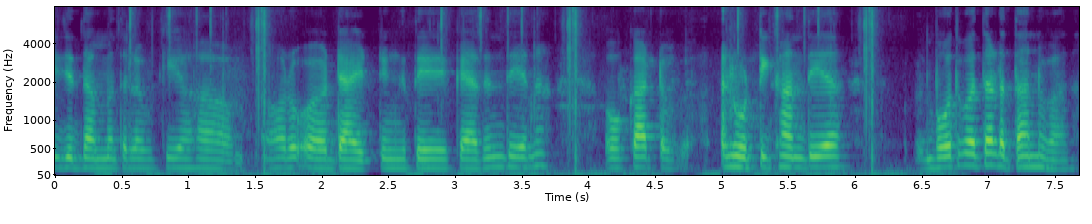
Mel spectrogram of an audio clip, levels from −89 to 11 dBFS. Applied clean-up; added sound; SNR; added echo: none; Packing tape, duct tape; 19 dB; none.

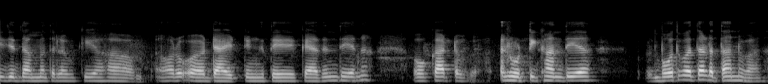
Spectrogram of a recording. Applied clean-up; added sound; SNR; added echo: none; none; none; none.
